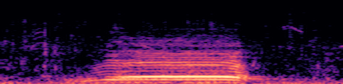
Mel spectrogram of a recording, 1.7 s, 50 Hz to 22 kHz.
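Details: Cattle in a group running and jumping in mud; one clear moo of about 0.7 seconds, a steady harmonic tone that starts and ends sharply, over quiet background.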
